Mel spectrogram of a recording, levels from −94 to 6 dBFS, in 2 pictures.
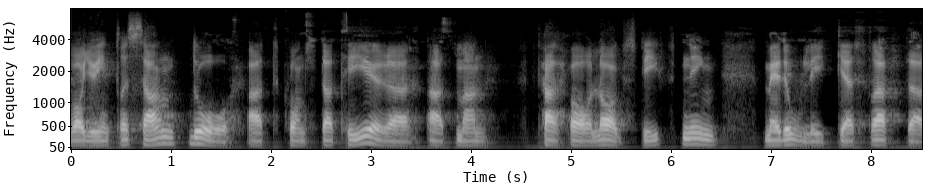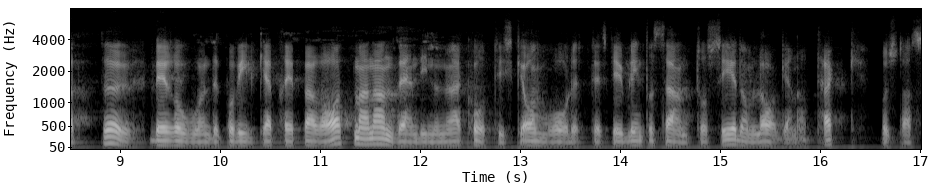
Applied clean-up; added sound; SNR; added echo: neural mask model DeepFilterNet 3.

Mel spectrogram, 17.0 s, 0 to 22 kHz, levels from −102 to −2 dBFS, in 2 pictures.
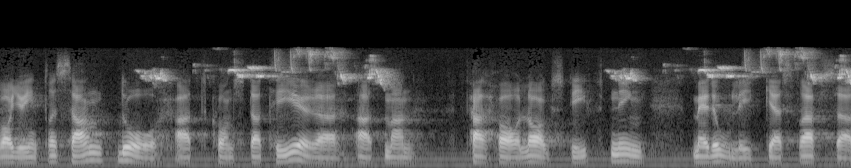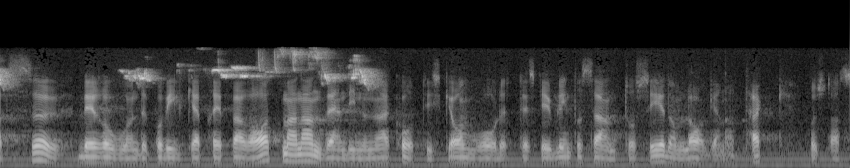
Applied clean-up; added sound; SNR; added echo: none; Chirp, tweet; -2 dB; none.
